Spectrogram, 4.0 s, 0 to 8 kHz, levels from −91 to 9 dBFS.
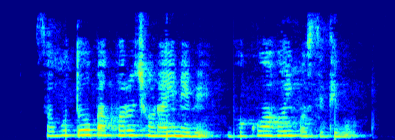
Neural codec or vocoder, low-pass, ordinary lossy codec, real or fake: none; 7.2 kHz; MP3, 64 kbps; real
